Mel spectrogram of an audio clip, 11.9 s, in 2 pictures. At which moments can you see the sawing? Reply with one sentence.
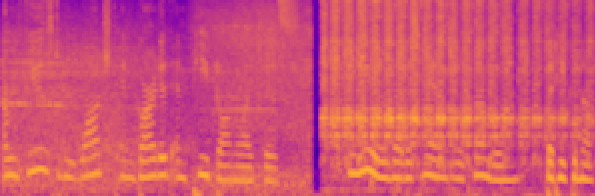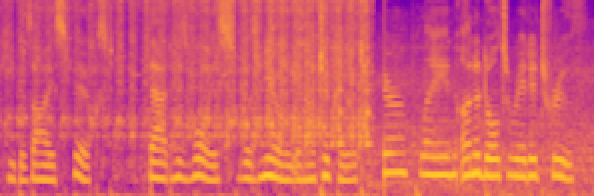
The sawing can be heard from 3.2 to 9.7 s.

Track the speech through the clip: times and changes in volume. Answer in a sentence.
You can hear the speech from 0.0 to 11.7 s, getting louder.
